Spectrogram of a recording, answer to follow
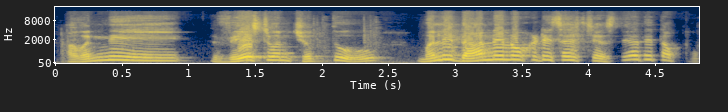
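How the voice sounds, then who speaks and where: A man's voice: very high voice, very animated, fairly quick, mellow. A man speaking as a podcast guest, explaining his opinions point by point in a didactic, conversational way.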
